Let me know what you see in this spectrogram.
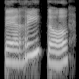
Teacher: And I knew that this had a double R in the word. So I pronounced it as that trilled rolled R sound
